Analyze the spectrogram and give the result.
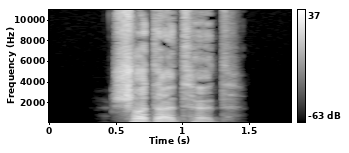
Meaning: inflection of schottern: 1. second-person plural preterite 2. second-person plural subjunctive II
- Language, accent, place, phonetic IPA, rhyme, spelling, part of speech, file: German, Germany, Berlin, [ˈʃɔtɐtət], -ɔtɐtət, schottertet, verb, De-schottertet.ogg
